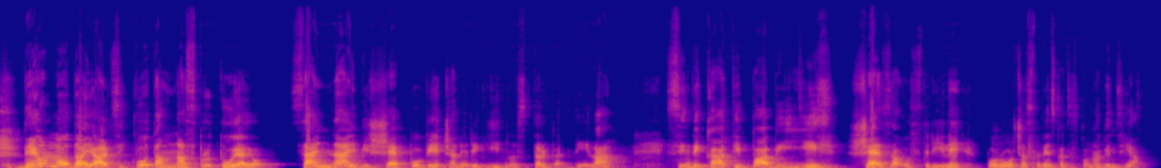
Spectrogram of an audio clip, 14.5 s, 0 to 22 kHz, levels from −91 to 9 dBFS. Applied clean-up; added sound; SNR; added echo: neural mask model Resemble Enhance denoiser.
